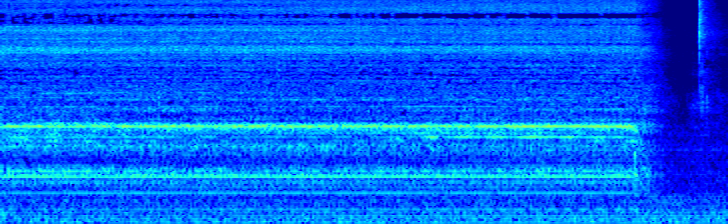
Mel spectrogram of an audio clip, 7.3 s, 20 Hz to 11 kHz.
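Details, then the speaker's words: Runxin F67P1 automatic filter valve entering settings mode: steady even motor whir with a thin high tone for about six seconds, then cuts off cleanly; normal motor cycling. "once we've gone you can hear the motor running once we've gone over to this automatic flashing mode it's going to go into our settings mode"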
